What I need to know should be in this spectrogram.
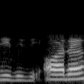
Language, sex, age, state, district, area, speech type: Hindi, female, 30-45, Madhya Pradesh, Seoni, urban, conversation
